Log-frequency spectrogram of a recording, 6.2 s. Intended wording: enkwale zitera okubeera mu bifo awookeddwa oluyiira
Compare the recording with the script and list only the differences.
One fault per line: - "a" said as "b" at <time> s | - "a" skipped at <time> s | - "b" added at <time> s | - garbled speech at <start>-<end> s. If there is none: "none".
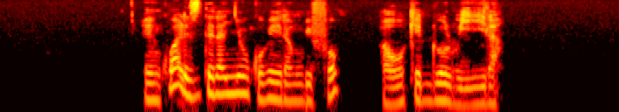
- "nnyo" added at 2.2 s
